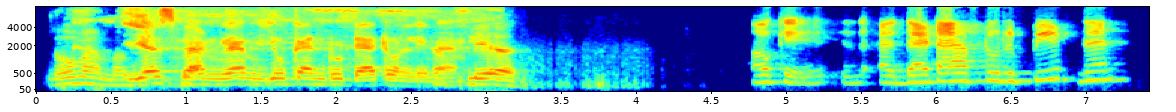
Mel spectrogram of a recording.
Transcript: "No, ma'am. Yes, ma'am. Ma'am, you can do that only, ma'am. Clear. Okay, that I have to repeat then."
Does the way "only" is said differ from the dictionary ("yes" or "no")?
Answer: no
